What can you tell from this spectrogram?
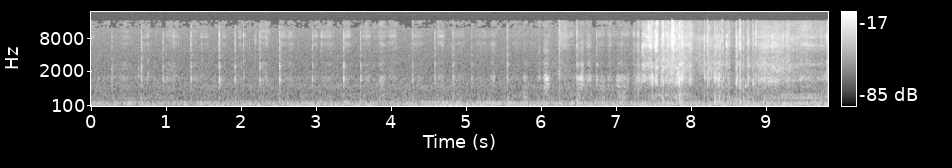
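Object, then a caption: Glossy paper photo book page. Fingertips and long nails trace, scratch and tap across the glossy paper pages of an open photo book, staying on the same spread with a helicopter photo. Soft, quick ticking taps with short bright clicks sit over a low, steady background, then a louder, brighter scratching rustle swells near the end before easing off.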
